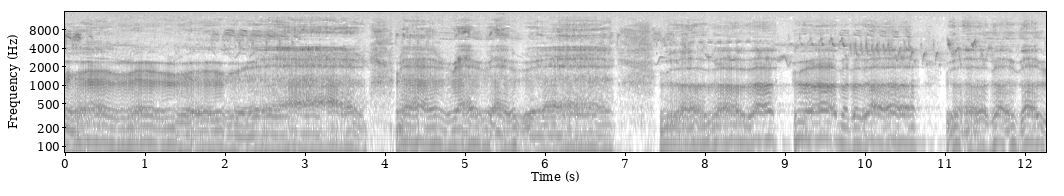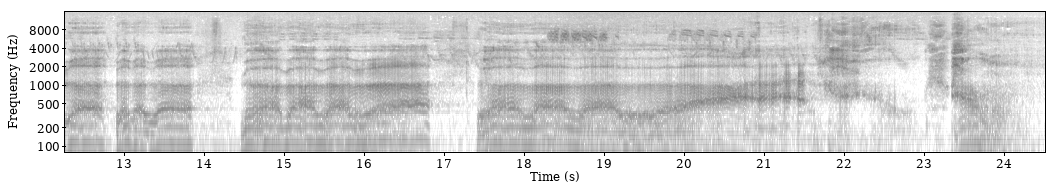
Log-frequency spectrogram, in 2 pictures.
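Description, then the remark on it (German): A loud, growling roar carries a recognizable tune, a spring song, like a lion bellowing it in long sustained phrases broken by short pauses; it sounds like a voice imitating a lion's roar. “Ja, gut gebrüllt, Löwe.”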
